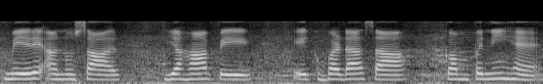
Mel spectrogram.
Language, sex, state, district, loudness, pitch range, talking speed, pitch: Hindi, female, Haryana, Charkhi Dadri, -14 LUFS, 230-250 Hz, 100 wpm, 240 Hz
